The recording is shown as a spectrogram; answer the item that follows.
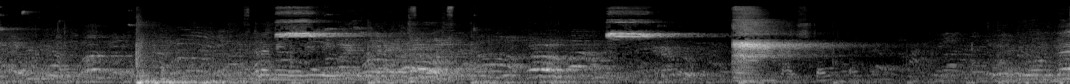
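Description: Sounds of a basketball game on a hardwood gym floor: a ball bouncing, a sharp thud about a second and a half in, and two short high squeals or whistle blasts, over voices echoing through the hall. A loud sudden noise about seven seconds in rings on for about a second.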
